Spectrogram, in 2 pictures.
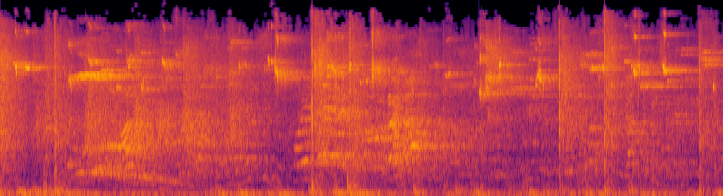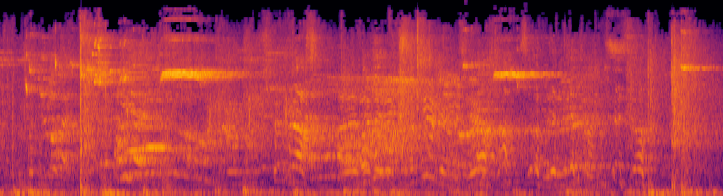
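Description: Players' shoes squeak on the hard floor.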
